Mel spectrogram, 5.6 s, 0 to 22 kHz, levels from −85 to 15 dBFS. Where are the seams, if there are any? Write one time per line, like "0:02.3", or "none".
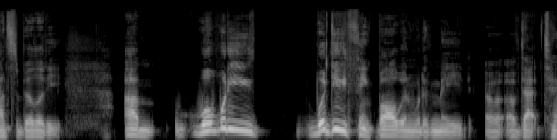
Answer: none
